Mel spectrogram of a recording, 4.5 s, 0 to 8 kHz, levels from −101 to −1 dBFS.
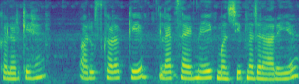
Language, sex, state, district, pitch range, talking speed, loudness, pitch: Hindi, female, Uttar Pradesh, Hamirpur, 215-235 Hz, 200 wpm, -15 LUFS, 225 Hz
